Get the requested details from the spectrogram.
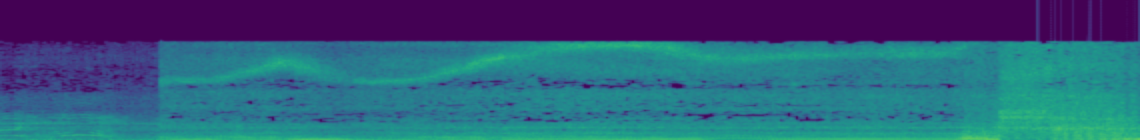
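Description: A pickup truck's engine idles and revs in short bursts.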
